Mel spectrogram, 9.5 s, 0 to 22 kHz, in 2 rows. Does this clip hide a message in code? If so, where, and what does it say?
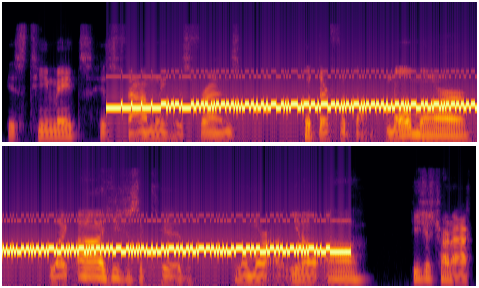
Yes: RTTY (75 baud, 170 Hz shift) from 1.0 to 8.2 s, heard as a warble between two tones, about 1040 Hz centre, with speech in English. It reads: ILS RAPPORTENT SES PAROLES INJURIEUSES LORSQUELLE FUT MALADE.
